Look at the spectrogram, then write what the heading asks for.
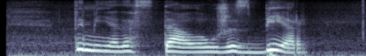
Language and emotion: Russian, angry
